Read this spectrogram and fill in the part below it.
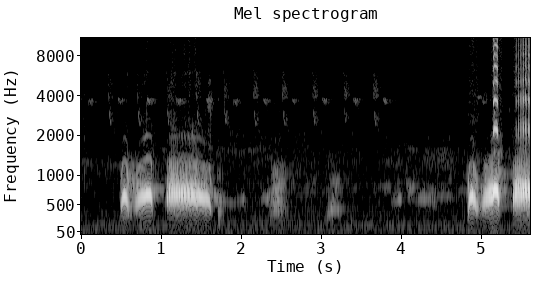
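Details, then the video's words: Spotted dove in the 'thúc gù' cooing style used as a lure for wild birds: a low two-part note and a long even coo, a pause with faint soft sounds, then the phrase starts again. "Tiếng chim cu gáy THÚC GÙ bài bản giúp bổi nhanh nổi/ bổi nghe xiêng gáy cả ngày"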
